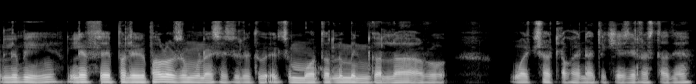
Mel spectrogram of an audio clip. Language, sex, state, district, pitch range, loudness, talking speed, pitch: Nagamese, female, Nagaland, Kohima, 90-105 Hz, -18 LUFS, 190 wpm, 100 Hz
